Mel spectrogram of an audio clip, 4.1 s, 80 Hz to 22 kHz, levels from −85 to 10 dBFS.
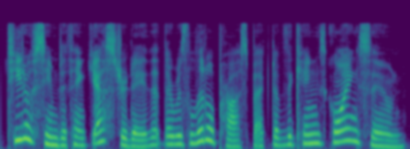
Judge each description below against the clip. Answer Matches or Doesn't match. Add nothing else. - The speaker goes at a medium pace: Doesn't match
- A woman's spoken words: Matches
